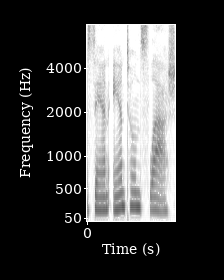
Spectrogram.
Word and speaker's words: San Antonio: San Antonio/ has been changed to San Antone/ in popular pronunciation and seems likely to go to Santone.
